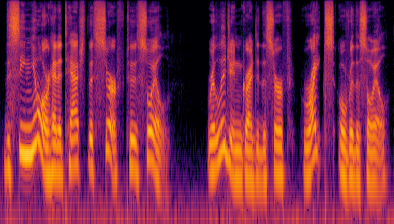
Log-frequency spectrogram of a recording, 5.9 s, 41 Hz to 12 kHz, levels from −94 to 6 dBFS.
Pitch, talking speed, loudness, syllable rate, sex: 165 Hz, 175 wpm, -17 LUFS, 4.9 syllables/s, male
